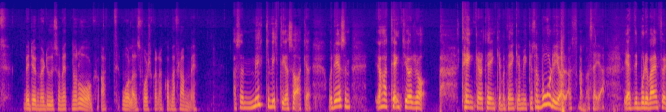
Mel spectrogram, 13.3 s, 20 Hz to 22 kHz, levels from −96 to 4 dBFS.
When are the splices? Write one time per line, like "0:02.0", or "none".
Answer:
none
